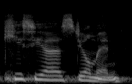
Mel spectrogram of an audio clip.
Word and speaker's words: Kecia Steelman: And talk to us about the president and the CEO, Kecia Steelman. Am I pronouncing her name correctly? Kecia Steelman. Kecia Steelman, okay.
